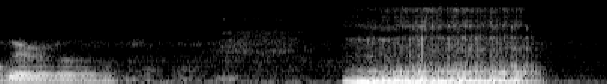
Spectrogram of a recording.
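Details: Female Blue Nose Pitbull snoring while asleep at night: a loud, rough, rattling snore preceded by a softer nasal breath, in a quiet room.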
